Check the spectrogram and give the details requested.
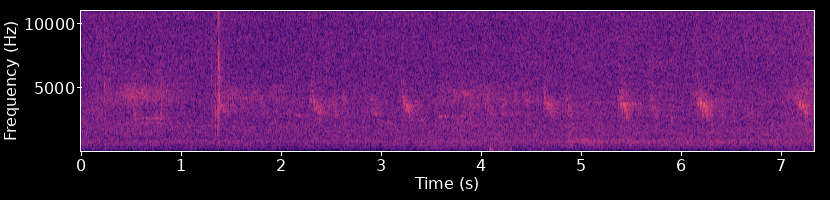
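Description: Birds chirping with short, high calls repeated every second or so over a steady background hiss. A single sharp click comes about a second and a half in, and a low thump about four seconds in.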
